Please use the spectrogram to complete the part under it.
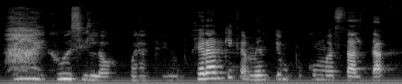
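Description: Brief: woman host, casual and talkative, slightly high voice, hunts for words, restarts often. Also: normal speed, soft background music. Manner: searching for words, many restarts and fillers. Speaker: podcast host, dog trainer. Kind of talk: casual explanatory podcast talk. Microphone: podcast microphone.

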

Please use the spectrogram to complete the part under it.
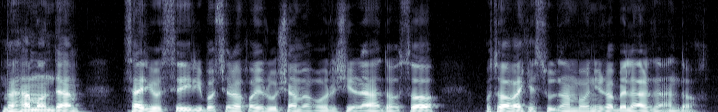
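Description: A man narrating an audiobook in a steady storytelling manner. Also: fairly low pitch, clear, resonant tone. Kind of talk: scripted narration.

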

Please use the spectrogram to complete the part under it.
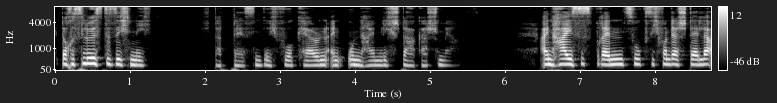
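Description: A woman narrating a fantasy audiobook in a measured, calm way. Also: mid-range voice.

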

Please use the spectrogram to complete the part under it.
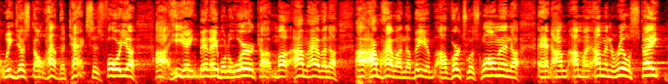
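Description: A man's voice: high-pitched, vocal fry, fairly bright tone, heavily acted. A Southern US preacher voicing a poor woman who apologetically pleads that she cannot pay a debt. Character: poor woman, wife of a blind man. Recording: long church hall reverb.

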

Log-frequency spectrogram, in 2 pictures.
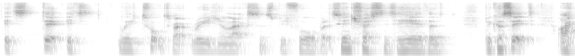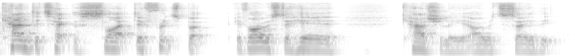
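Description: A man's voice: mid-range voice, fast talker, a bit bright. A man talking as a podcast guest in casual chat, hesitant and thoughtful, often restarting his words.

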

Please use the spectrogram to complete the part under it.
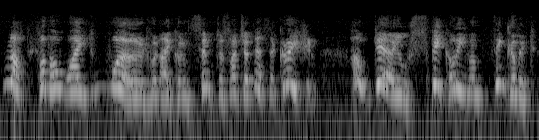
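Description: A defiant young nobleman in a radio drama, shouting in outrage. His voice is very high, sharp and piercing. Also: expressive, fairly quick, full character voice. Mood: furious.

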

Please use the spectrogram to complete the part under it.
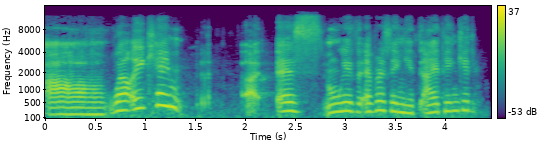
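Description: A woman's voice: a little high, sing-song, unhurried. A woman from Romania, a podcast guest who talks casually and thoughtfully, often restarting her sentences. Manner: thoughtful, many restarts and fillers. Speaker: podcast guest, business owner. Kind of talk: casual interview chat.

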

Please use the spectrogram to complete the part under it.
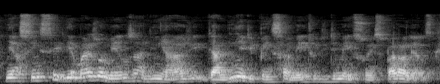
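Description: A man's voice: mid-range voice, brisk, a little mellow. A man gives a religious teaching talk, explaining step by step and often checking in with tag questions. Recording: roomy, from a distance.

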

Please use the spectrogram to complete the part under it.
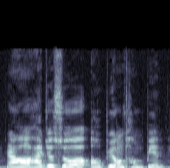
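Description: A young woman with a Taiwanese Mandarin accent, co-hosting a podcast in casual chat and telling animated stories with frequent laughter. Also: medium pitch, normal speed, a little hiss or hum. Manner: animated storytelling, often breaks into laughter. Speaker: podcast co-host.

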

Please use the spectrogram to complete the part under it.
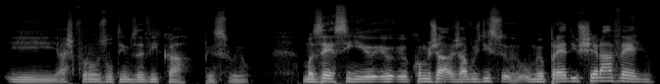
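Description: A young adult man with a European Portuguese accent, hosting a podcast and telling stories in a casual, animated way, often swearing and imitating sounds and other people's voices. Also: mid-range voice, a little fast. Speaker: podcast host. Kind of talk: casual storytelling monologue.

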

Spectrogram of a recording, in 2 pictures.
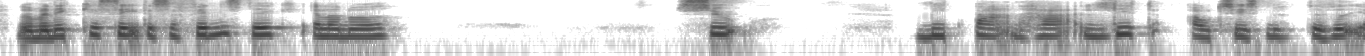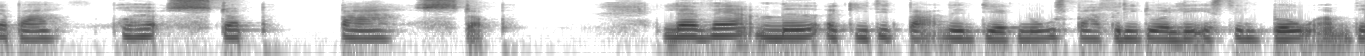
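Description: A woman ranting through a countdown of pet peeves, blunt and sarcastic, swearing freely and jumping into sharp outbursts. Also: mid-range voice, husky. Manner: jumps to sharp loud outbursts. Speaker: vlogger, mother.

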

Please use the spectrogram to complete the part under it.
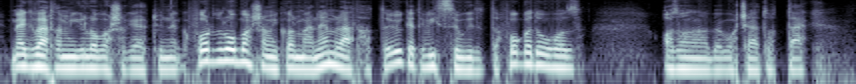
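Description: A man's voice: mid-range voice, darkish tone, no echo. Man narrating a novel, dry sound. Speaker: audiobook narrator. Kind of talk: novel reading.

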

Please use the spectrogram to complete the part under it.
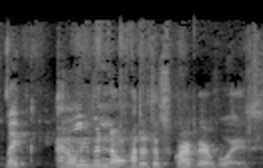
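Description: A woman's voice: high voice, big pitch swings, moderate pace, a little hiss or hum. A young woman co-hosting a casual podcast, rambling through a story with many fillers and mild swearing. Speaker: podcast co-host.

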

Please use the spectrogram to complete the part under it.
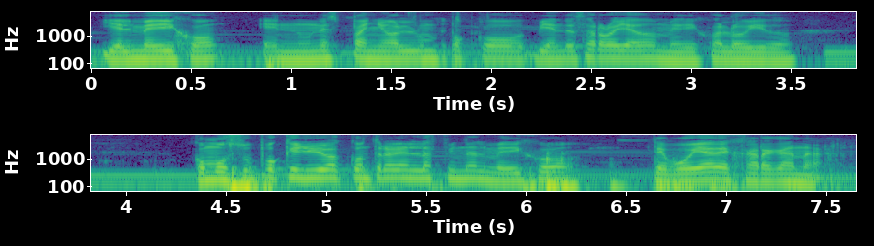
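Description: A man's voice: fairly high pitch, fast, soft background music. A young man from Mexico with a Mexico City accent, telling a story animatedly in a casual chat among friends, laughing often. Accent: Mexico City Spanish. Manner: animated, laughing, acts out voices in his anecdotes.

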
